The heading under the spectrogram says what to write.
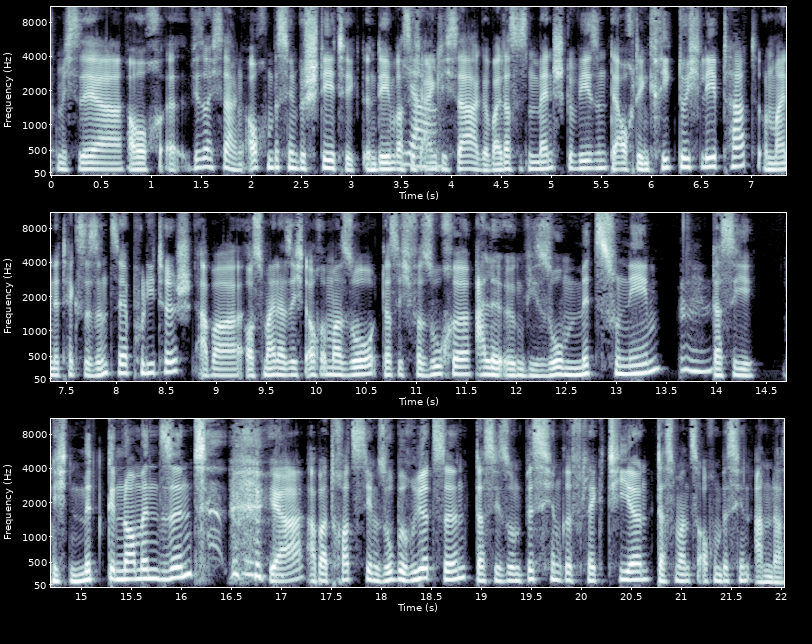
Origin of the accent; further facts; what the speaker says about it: Germany; weil ich bin ja Deutscher.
